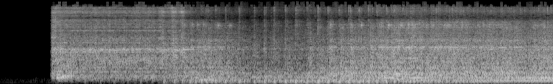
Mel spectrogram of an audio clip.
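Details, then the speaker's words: 1980 MTD SnowFlite 5-20 snowblower on a new carburetor, cold-started at about -12 after sitting outside for hours, clearing snow: engine fires instantly and holds a steady, even buzz under load, no misses or surging; healthy. "well I don't have too much bad to say about that that's no in front of the Skidoo is obviously kind of overkill for what this is meant to do but it uh plowed through it pretty good so I think it's ready to move on to its customer"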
